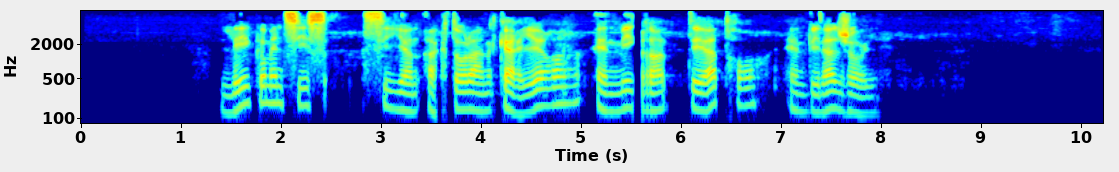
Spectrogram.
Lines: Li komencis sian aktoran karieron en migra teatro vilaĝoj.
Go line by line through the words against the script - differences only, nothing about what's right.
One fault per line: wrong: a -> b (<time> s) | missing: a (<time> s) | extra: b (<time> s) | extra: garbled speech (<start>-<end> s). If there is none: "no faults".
extra: en (7.2 s)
